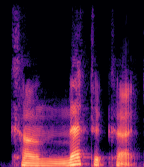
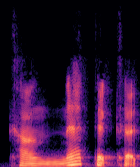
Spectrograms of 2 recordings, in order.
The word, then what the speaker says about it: Connecticut: 下面第七个地方是 Connecticut，这个地方要跟各位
